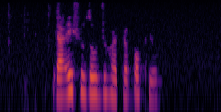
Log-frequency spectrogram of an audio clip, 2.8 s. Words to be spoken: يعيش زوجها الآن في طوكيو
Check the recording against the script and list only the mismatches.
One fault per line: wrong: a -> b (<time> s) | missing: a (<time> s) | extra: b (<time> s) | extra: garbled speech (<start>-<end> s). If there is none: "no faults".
missing: الآن (1.4 s)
